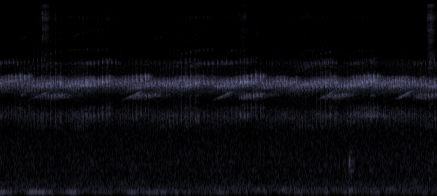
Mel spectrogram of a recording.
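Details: Spring frog chorus: many frogs calling together in a continuous high-pitched shrill ringing that never pauses, with faint soft taps in the background.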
